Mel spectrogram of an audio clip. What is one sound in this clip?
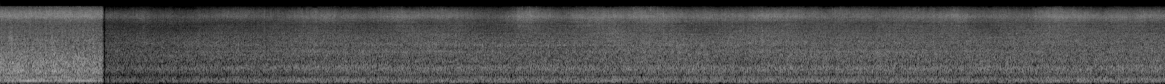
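A tractor engine chugs as it pulls a harvester through a field.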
